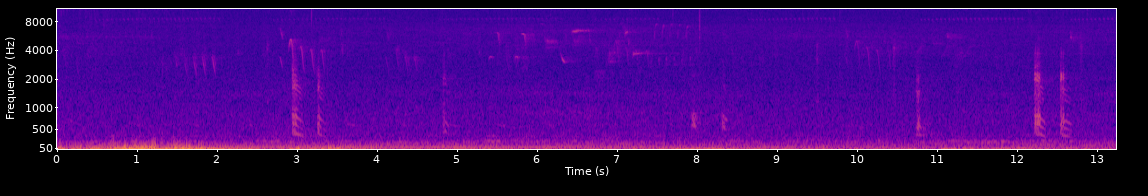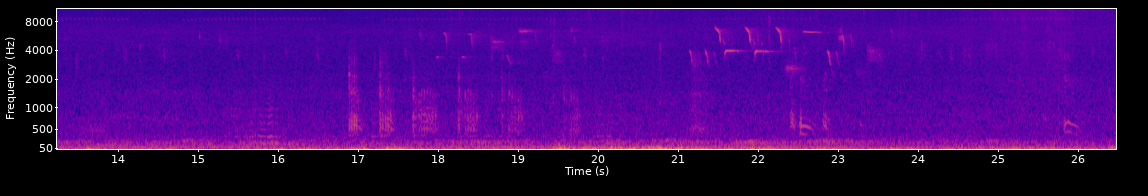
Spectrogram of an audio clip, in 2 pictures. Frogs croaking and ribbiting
0:02.6 0:09.0, 0:10.6 0:23.9, 0:25.2 0:26.4

